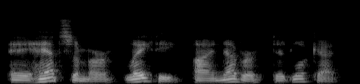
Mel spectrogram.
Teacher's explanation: a foot that has the first and third syllables un accented and the middle one accented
